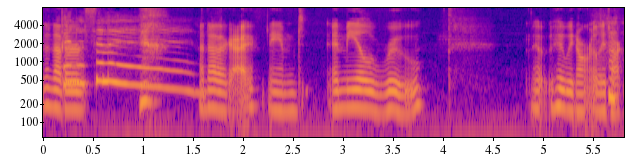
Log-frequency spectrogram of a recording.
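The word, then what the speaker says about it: Roux: Lou pasture and another another guy named Emil Rue who we don't really talk about much um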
